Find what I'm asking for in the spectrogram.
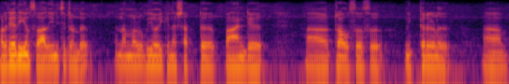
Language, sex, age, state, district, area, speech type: Malayalam, male, 18-30, Kerala, Idukki, rural, spontaneous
